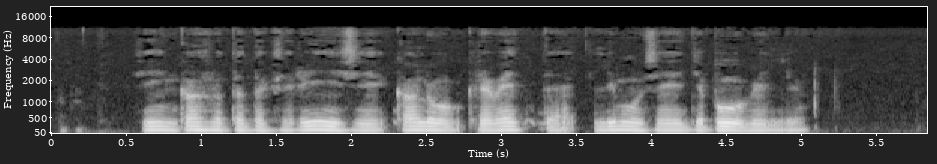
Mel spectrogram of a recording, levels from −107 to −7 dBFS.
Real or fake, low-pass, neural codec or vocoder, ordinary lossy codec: real; 10.8 kHz; none; MP3, 48 kbps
